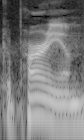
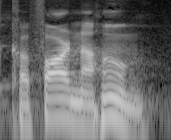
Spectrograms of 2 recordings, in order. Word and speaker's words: Kfar Nahum: Capernaum, it's not the way you pronounce it. Actually, the way the town is pronounced in Hebrew is Kfar Nahum.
